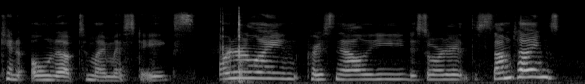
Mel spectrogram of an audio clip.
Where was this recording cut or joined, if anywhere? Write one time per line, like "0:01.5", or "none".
0:02.1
